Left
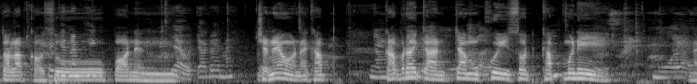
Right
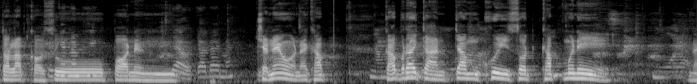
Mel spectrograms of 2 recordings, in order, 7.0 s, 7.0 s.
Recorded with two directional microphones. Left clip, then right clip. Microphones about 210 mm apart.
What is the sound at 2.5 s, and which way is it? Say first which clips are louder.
Speech: right 3 dB; 15° right (ahead or behind).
